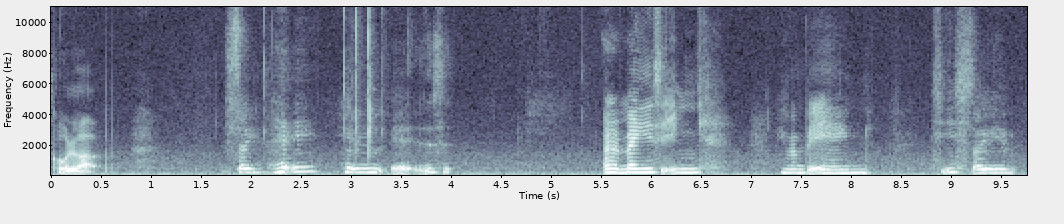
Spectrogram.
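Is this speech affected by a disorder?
Yes: cerebral palsy.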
